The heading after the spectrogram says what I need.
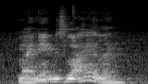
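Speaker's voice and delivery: happy, cheerful, glad voice. A little Tawalan twirls, bows and tells a giant her name, happy voice. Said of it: "said in her happy voice".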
